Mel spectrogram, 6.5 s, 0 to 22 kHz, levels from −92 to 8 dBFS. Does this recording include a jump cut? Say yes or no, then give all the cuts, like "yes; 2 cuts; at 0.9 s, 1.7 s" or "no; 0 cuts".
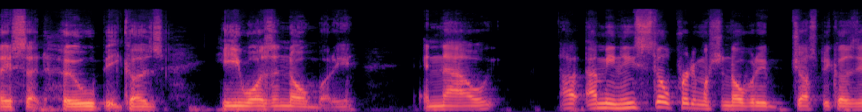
no; 0 cuts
